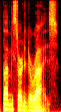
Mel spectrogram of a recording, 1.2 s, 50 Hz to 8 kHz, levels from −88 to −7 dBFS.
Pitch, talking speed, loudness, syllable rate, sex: 110 Hz, 195 wpm, -16 LUFS, 5.4 syllables/s, male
